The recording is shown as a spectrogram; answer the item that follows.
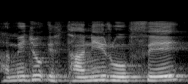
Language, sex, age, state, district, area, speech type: Hindi, male, 30-45, Uttar Pradesh, Hardoi, rural, spontaneous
